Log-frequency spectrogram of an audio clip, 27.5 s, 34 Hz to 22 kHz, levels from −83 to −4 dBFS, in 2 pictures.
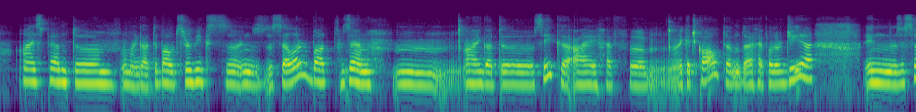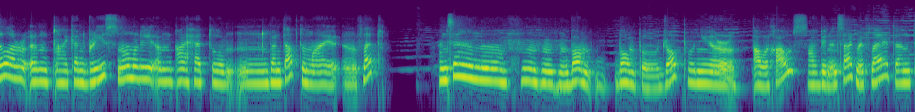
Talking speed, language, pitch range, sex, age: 145 wpm, English, 175-210 Hz, female, 30-49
